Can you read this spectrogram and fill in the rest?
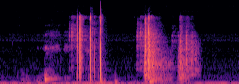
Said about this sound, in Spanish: ¿Vas a abrir la puerta? sí.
